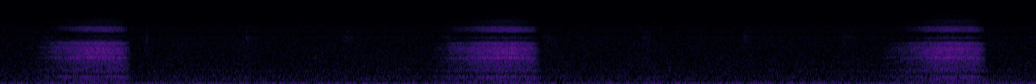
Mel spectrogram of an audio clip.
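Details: Mattie, a sleeping Wheaten Terrier, breathing softly and slowly indoors; three hissy, airy breaths rise and fade, each roughly four seconds apart, with a low steady hum beneath.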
